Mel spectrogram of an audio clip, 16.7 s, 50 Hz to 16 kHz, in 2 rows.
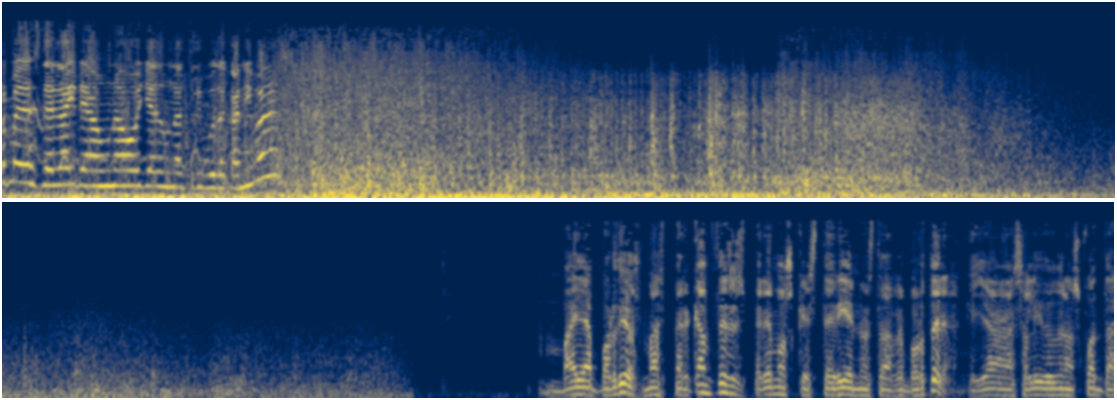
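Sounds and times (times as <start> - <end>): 
volcanic eruption explosion roar: 0.0 - 11.6
speech: 0.2 - 3.1, 12.6 - 16.6.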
